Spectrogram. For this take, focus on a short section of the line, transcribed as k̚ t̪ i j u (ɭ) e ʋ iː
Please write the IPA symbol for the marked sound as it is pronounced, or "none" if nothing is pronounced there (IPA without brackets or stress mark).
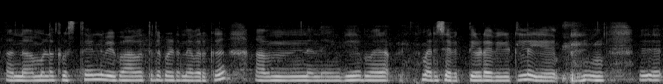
ɽ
